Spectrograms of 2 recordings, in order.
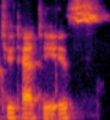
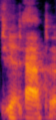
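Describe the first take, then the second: First: The last syllable ends in an 'ee' sound. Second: The last syllable ends in an 'ah' sound. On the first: The speaker calls it wrong. "it's not Two Tatis" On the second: The speaker calls it right. "It's Two Tatas"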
